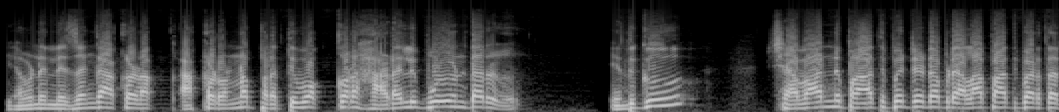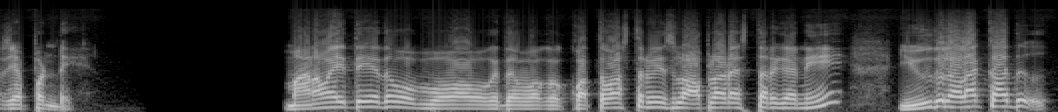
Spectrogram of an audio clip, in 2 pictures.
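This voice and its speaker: A man preaching a sermon, animated, repeating lines and putting rhetorical questions to his listeners. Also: on the high side, moderate pace, pauses often, no room sound.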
